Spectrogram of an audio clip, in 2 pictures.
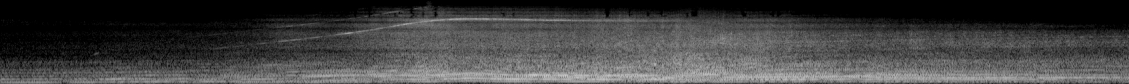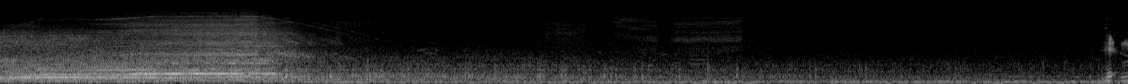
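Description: Drag racing cars launch down a strip at Willowbank Raceway, including a Commodore Ute hitting the nitrous, a loud engine roar that climbs and sustains for several seconds before fading away, with an announcer's voice in the background.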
